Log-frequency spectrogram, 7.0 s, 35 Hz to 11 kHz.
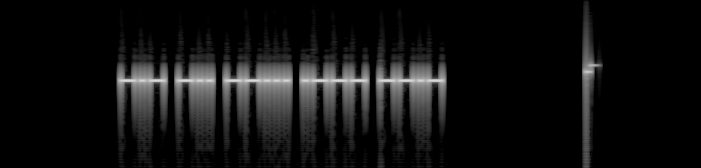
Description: Morse code, heard as a keyed tone, about 25 wpm, 700 Hz. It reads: KD7JQ
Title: USA Call Signs - 5 Characters - 4x Character Spacing - 25wpm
